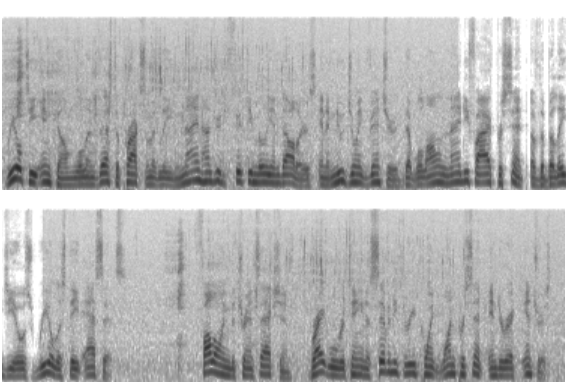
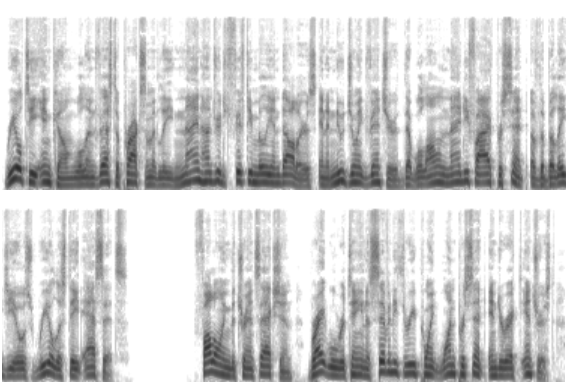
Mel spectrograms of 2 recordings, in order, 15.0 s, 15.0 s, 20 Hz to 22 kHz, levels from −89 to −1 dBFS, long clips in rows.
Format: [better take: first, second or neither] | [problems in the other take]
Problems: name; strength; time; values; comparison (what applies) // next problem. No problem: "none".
second | hiss; noticeable; until 6 s and from 8 s on; 10 dB below the speech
